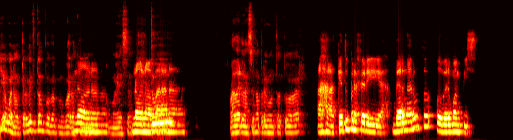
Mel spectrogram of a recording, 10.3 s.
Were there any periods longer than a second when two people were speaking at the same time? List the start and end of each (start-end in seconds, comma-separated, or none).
1.4-3.6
